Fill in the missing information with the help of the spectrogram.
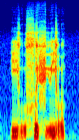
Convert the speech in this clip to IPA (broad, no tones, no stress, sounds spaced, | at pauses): j ṵ x o fʲ ṵ j o̰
